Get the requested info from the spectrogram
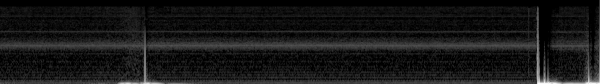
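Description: Steady electrical mains hum on the microphone feed, with a soft knock about a second and a half in and a loud thump on the microphone near the end.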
